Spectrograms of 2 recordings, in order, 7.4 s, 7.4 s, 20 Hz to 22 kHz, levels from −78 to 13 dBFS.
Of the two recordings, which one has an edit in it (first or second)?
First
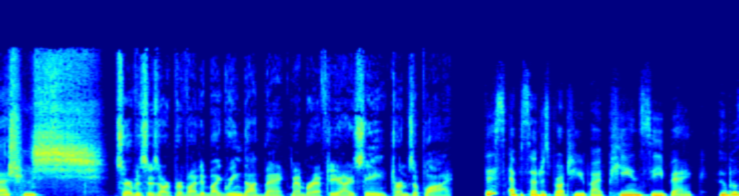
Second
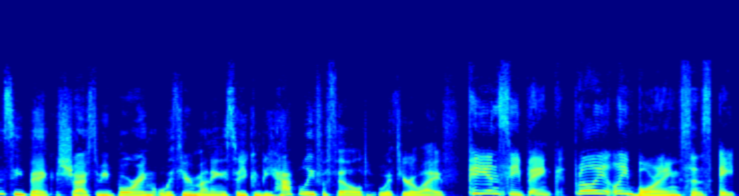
first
